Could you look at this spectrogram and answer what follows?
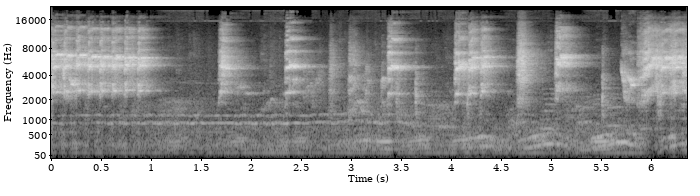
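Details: Chocolate-coloured Java sparrow from Bangladesh giving bursts of high, dry chirping notes in dense clusters, loud at the start and then in short separated bouts with quiet gaps, over a faint low steady hum.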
